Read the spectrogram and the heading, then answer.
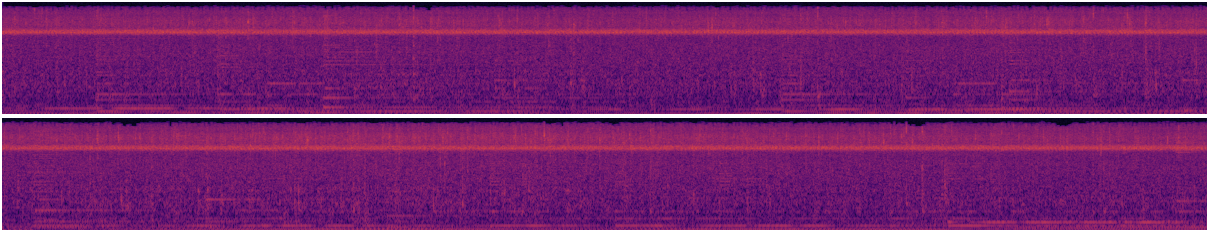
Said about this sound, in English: Can you hear the rain? Listen.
